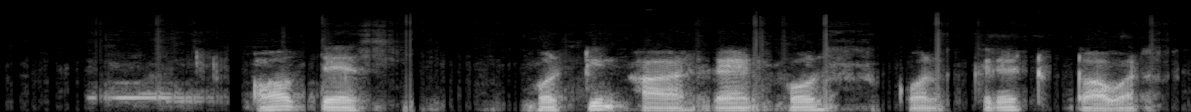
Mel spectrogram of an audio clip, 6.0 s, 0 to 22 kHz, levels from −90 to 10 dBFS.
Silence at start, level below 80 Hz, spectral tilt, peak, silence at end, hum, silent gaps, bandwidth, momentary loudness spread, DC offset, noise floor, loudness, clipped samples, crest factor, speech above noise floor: 0.45 s; -42 dBFS; -9.5 dB/octave; -2 dBFS; 0.2 s; none; 1.15-1.21 s; 6.4 kHz; 13 LU; under 0.1%; -51 dBFS; -20 LUFS; under 0.1%; 18 dB; 33 dB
